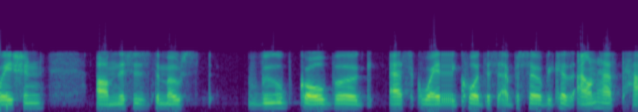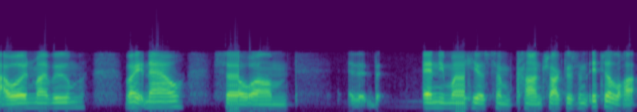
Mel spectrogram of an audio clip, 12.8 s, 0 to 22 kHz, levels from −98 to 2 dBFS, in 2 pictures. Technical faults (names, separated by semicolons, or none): packet loss with last packet repeated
